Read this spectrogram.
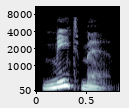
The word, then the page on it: meatman: British English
